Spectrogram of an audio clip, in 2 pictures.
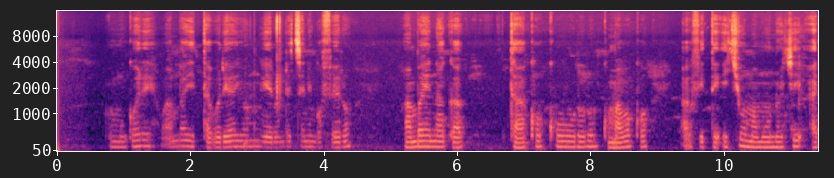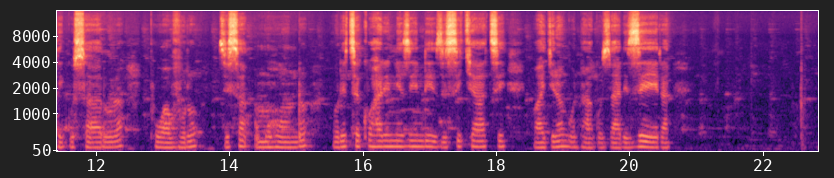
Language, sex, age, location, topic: Kinyarwanda, male, 25-35, Nyagatare, agriculture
